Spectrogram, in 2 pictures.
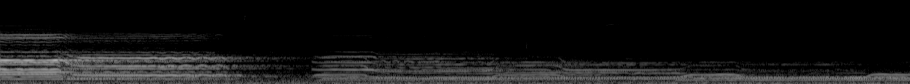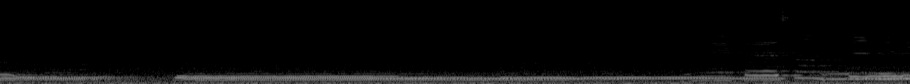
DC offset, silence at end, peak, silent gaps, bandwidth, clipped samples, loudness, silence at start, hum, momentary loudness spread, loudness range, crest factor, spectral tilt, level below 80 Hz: under 0.1%; 0 s; -16 dBFS; none; 13 kHz; under 0.1%; -39 LUFS; 0 s; none; 12 LU; 7 LU; 22 dB; -6.5 dB/octave; -52 dBFS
